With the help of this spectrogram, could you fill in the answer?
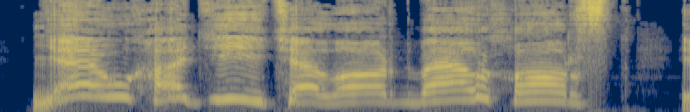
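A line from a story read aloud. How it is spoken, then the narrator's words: Dwarf howling, spluttering. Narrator (Russian): взвыл карлик, брызгая слюной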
